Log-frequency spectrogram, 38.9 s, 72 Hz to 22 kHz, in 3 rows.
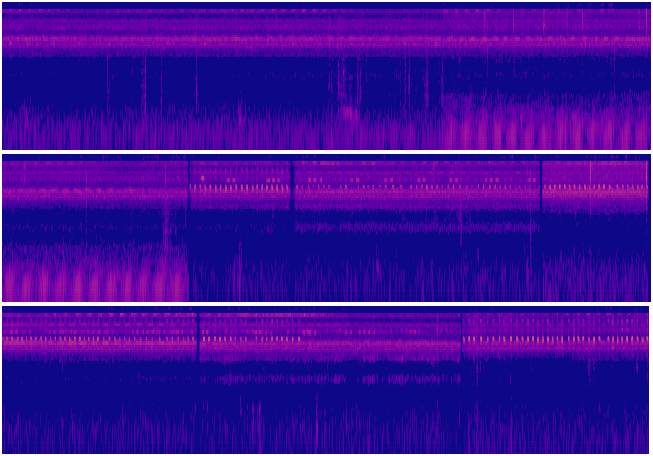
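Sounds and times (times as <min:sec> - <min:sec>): insects chirring: 0:00.0 - 0:38.9
low steady rumble: 0:08.8 - 0:16.7.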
